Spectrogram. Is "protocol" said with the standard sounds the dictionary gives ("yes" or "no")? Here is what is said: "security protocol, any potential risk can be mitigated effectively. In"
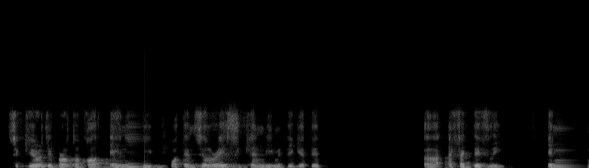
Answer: yes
